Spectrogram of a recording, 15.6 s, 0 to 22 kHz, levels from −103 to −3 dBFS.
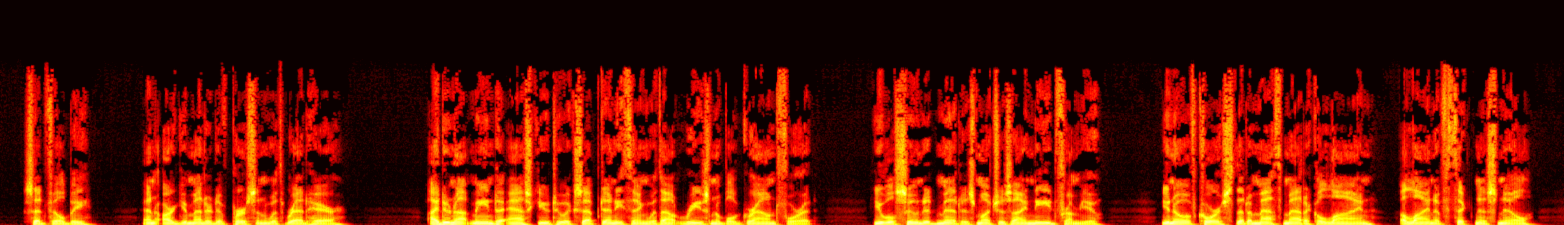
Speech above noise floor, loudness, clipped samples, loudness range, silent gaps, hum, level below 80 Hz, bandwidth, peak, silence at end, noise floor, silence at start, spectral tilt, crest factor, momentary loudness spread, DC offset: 63 dB; -19 LUFS; under 0.1%; 2 LU; none; none; -38 dBFS; 16 kHz; -2 dBFS; 0.3 s; -80 dBFS; 0.25 s; -6 dB/octave; 18 dB; 8 LU; under 0.1%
